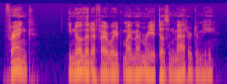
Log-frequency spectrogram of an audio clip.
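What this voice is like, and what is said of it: Impression of Peter Sarsgaard's robot voice. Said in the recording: “in its Peter Sarsgaard voice ... That's not a bad impression.”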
